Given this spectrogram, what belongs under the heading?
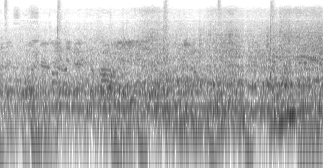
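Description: A Porsche engine revving at an outdoor car meet, a loud, continuous throaty drone that rises in pitch toward the end, with crowd noise and someone talking over it.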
